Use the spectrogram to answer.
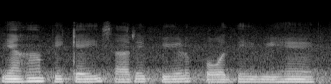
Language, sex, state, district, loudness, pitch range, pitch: Hindi, male, Arunachal Pradesh, Lower Dibang Valley, -14 LUFS, 120-130 Hz, 125 Hz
